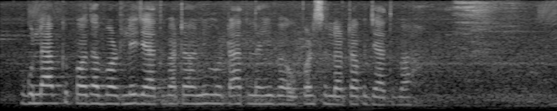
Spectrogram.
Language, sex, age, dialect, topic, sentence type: Bhojpuri, female, 18-24, Northern, agriculture, question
